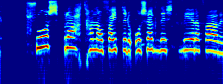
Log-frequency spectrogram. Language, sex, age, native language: Icelandic, other, 18-19, Polish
